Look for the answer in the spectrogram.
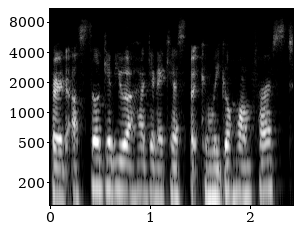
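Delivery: mock whispering. Retelling what he whispered on getting off the bus: imitating a whisper. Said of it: "he whispered".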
